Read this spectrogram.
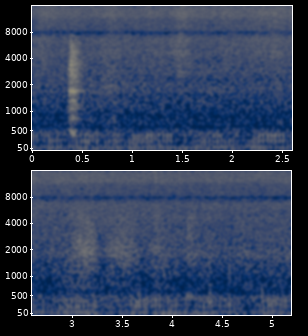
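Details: Quiet, continuous purr from a cat, a low pulsing rumble rising and falling with each breath, with a brief sharp tick near the start.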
